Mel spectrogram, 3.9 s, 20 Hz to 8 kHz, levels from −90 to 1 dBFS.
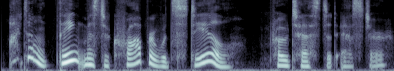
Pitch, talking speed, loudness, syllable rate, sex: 220 Hz, 135 wpm, -19 LUFS, 3.8 syllables/s, female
